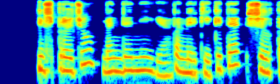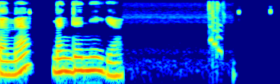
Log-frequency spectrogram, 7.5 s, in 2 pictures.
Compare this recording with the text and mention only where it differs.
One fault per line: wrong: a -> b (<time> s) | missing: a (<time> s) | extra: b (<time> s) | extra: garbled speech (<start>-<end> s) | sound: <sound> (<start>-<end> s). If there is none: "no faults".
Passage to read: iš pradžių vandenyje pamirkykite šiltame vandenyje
sound: chirp (6.5-6.8 s)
